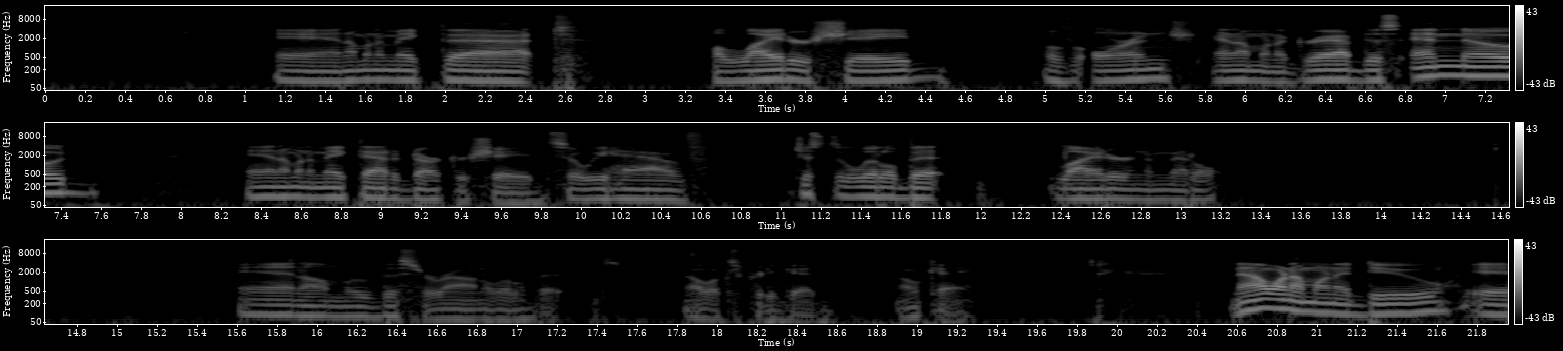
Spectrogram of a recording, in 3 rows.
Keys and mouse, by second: 2.9 click, 6.4 click, 8.9 click, 11.6-13.3 drag, 15.3-16.4 drag, 17.8 click, 18.4 click.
